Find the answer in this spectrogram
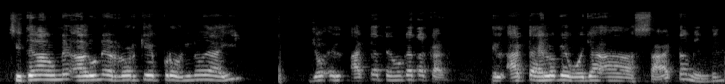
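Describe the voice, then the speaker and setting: A man's voice: sits high, moderate pace, darkish tone, rough recording. A man teaching a class, explaining with repeated rhetorical questions. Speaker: law teacher. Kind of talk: class lecture.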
